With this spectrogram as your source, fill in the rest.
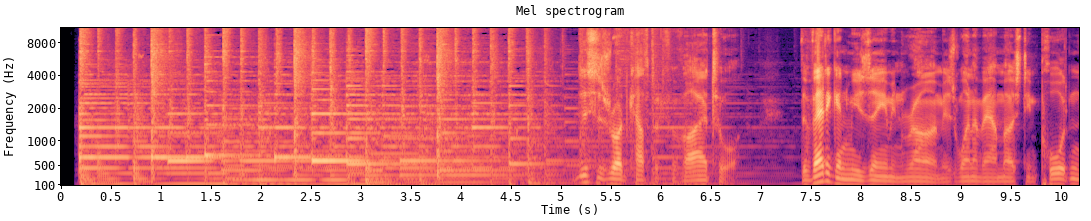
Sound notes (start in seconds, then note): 0.2 engaging instrumental music; 4.8 voiceover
